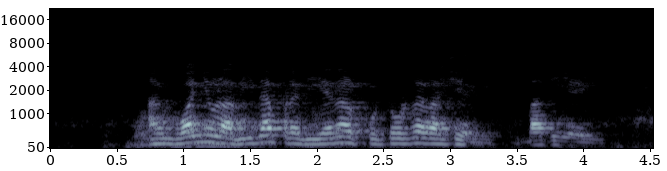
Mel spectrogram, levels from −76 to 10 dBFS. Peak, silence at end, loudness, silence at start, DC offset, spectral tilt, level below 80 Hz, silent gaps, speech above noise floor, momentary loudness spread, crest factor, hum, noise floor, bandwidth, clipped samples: -6 dBFS; 0.45 s; -25 LUFS; 0.65 s; under 0.1%; -11.5 dB/octave; -56 dBFS; none; 42 dB; 14 LU; 20 dB; none; -67 dBFS; 3.9 kHz; under 0.1%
